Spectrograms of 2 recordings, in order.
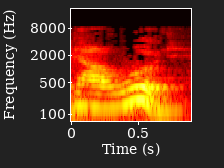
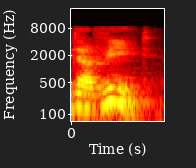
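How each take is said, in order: First: The middle consonant is a w sound. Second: The middle consonant is a v sound. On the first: "People who call it a wow are gonna say Dawood" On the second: "people that call this a, a v, they're gonna say David"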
